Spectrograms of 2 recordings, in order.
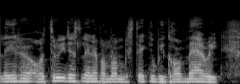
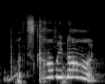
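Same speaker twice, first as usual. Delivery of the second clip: high, overjoyed cry of disbelief; joyful disbelief; slower than usual. Retold or imitated. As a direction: burst out in giddy amazement, voice shooting up. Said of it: "I'm like".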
